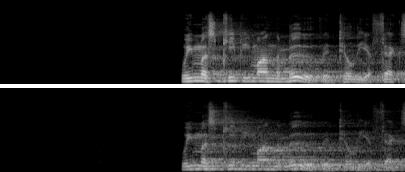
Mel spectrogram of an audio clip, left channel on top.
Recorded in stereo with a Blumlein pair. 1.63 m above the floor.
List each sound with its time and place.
1.8 s a man speaking: 25° left, 0.5 m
